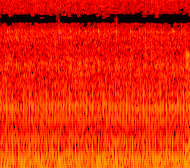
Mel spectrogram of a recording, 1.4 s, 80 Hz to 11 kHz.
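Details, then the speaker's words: Yuwell 7E-A portable phlegm suction machine running with the tube blocked by a finger: steady low motor hum as the vacuum builds and the pressure gauge rises. "I have blocked my finger in the tube. You can see whenever you will block the way of suction, it will increase the suction."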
